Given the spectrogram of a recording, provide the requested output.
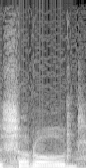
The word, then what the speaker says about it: sarod: And I really love Indian music, particularly the charod. I pronounce it in the Bengali mode because I learned to play it when I was living in Calcutta.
